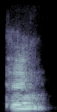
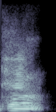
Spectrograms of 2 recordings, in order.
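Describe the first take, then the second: First: The word begins with a t sound. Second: The same.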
